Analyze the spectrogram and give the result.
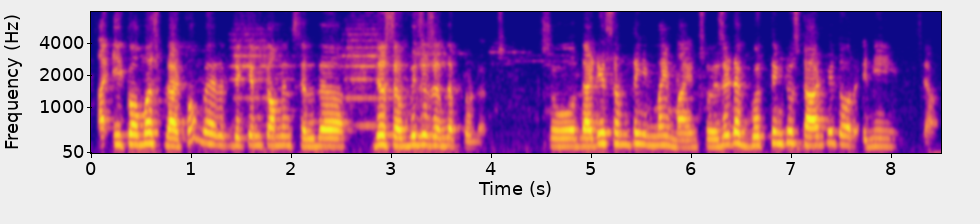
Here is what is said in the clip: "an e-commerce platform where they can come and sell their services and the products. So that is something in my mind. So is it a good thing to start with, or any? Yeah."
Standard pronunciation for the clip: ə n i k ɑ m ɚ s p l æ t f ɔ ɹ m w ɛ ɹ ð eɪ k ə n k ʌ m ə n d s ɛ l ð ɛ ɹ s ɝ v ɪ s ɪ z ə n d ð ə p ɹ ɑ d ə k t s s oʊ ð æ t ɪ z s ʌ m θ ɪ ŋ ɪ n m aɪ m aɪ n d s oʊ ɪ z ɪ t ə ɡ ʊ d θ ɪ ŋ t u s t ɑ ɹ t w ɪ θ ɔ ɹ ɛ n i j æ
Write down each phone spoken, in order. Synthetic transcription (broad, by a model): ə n i k ɑ m ɚ s p l æ t f ɔ ɹ m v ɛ ɹ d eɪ k ə n k ʌ m ə n d s ɛ l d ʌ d s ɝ v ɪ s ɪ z ə n d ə p ɹ ɑ d ə k t s s oʊ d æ t ɪ z s ʌ m t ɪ ŋ ɪ n m aɪ m aɪ n d s oʊ ɪ z ɪ t ə ɡ ʊ d t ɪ ŋ t u s t ɑ ɹ t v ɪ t ɔ ɹ ɛ n i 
